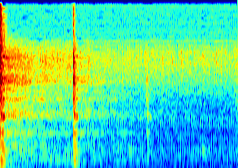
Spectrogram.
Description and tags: clank with delay
A random sound from the guitar.
electric, guitar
